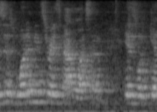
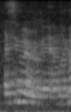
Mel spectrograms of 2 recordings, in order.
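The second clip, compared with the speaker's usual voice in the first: normal talking voice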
